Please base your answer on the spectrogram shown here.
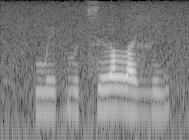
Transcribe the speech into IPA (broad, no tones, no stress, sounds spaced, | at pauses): w ɪ ɠ u t͡s ɯ lˠ ə ɮ i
